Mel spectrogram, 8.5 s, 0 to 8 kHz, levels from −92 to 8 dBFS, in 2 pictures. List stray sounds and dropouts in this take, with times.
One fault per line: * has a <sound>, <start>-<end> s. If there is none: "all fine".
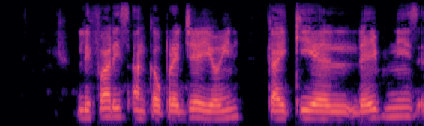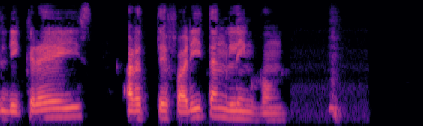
* has a whoosh, 7.5-7.7 s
